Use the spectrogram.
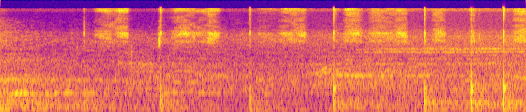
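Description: A pen writes credit entries on paper or a board while a teacher explains accounting, producing short scratchy strokes and taps under steady speech.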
